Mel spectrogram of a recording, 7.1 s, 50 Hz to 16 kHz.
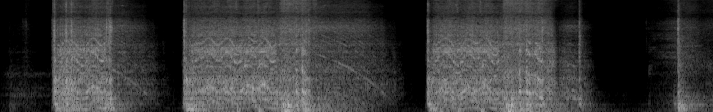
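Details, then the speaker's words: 1978 Dodge D100 pickup that sat for years, cold, after a fuel pump swap: three long cranking bursts with ragged firing attempts but it never runs; choke open and ignition not hooked up. "For some reason, it does not want to fire."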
